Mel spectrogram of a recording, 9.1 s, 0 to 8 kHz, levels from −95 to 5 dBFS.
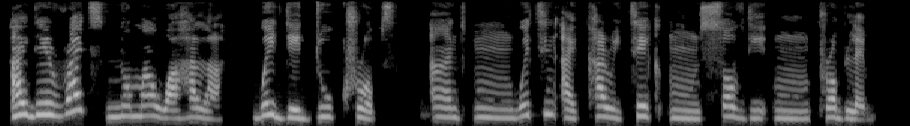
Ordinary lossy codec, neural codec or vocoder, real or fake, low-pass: none; none; real; none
